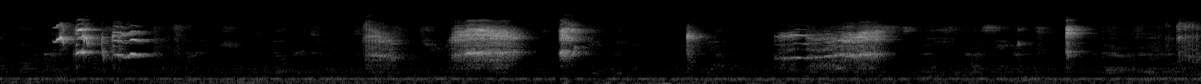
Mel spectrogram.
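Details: Pet male cockatiel whistling melodic tunes, including peek-a-boo, in the evening indoors: a series of short bright harmonic whistled notes and squawky bursts, separated by brief pauses, with a faint steady low hum underneath.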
